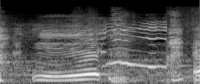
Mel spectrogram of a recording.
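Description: A man's long, whiny vocal moan, then a shorter high-pitched whine that falls away: a fearful, whimpering wail.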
